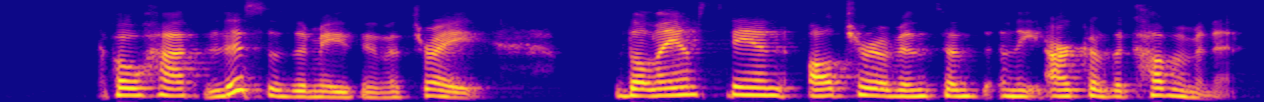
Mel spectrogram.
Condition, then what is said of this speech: None; typical speech.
